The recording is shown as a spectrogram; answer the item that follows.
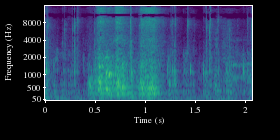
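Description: Thick Alfredo cream sauce bubbling in a pot, with irregular little pops and clicks and a denser run of popping about halfway through.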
